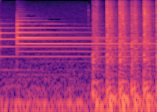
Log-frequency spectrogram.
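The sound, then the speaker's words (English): A bright, ringing chime hangs for a moment, then five loud, heavy knocks land in a steady rhythm on an airlock hatch door, each a sharp, solid thud. “Suddenly, there is a knock at the airlock.”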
